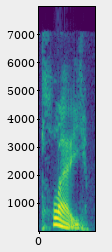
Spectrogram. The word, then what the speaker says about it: play: see we've got um the a ending which is a double vowel sound a for play play so you should have some movement in your mouth when you're making that a vowel um if you try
